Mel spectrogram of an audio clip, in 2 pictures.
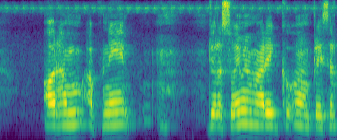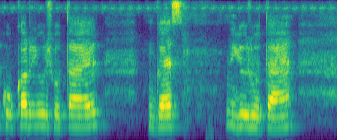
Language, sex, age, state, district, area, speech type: Hindi, female, 45-60, Uttar Pradesh, Chandauli, urban, spontaneous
